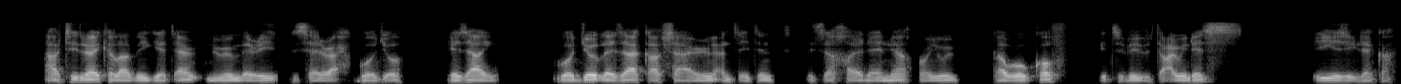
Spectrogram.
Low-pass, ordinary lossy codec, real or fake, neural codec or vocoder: 7.2 kHz; AAC, 48 kbps; fake; codec, 24 kHz, 0.9 kbps, WavTokenizer, small release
